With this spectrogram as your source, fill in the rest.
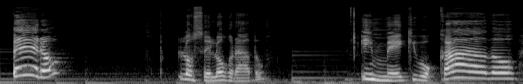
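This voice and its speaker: A woman. She hosts a motivational podcast as a coach and talks in an animated, chatty way, laughing often. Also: high voice, extremely slow, soft background music. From Dominican Republic. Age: 40s.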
